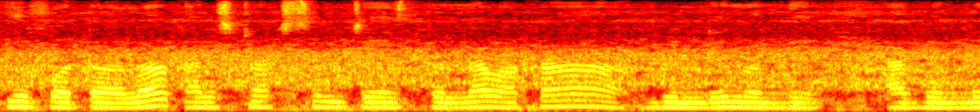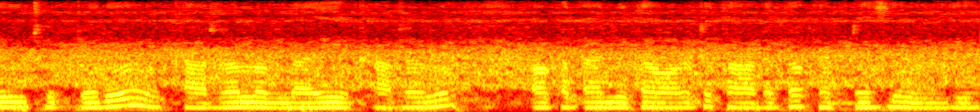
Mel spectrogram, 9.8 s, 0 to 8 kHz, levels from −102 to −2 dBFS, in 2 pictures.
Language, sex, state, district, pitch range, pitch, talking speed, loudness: Telugu, male, Andhra Pradesh, Visakhapatnam, 130-145 Hz, 135 Hz, 110 wpm, -21 LUFS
